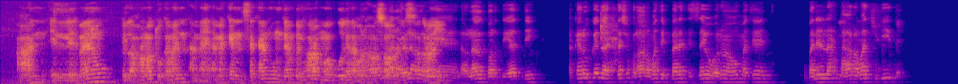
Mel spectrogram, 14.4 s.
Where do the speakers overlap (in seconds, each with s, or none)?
5.4 s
